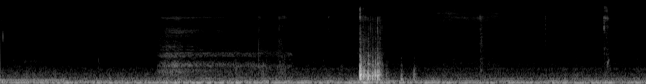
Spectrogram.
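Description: Steady low outdoor rumble, with a faint drawn-out pitched sound about two seconds in and a single sharp knock about three and a half seconds in.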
